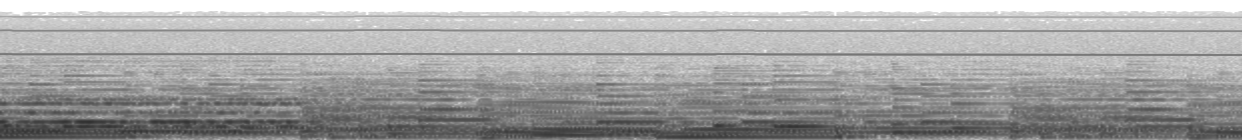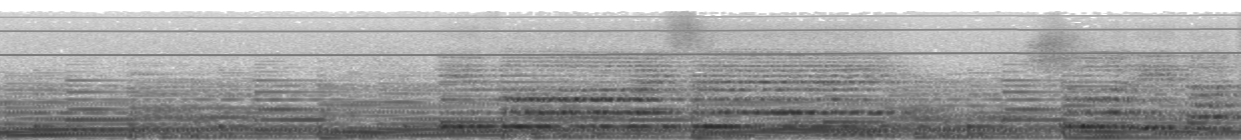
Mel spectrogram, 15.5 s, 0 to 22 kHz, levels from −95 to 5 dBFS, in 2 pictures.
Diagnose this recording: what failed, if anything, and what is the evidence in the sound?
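A switching supply whistle sits under the whole recording, so the failure is in the analogue stage, on the power feeding it. A thin high tone wanders between about 4.3 and 4.6 kHz, roughly 20 dB below the programme. A nearby switch-mode supply is running in an audible burst mode or beating with another supply, and its frequency moves as the load shifts. On a spectrogram this appears as a narrow, slightly meandering horizontal line spanning the clip.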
